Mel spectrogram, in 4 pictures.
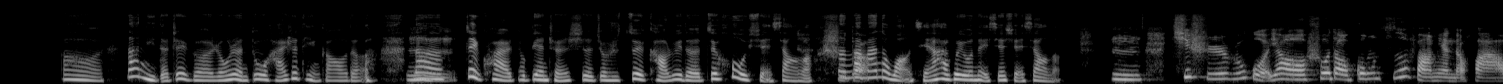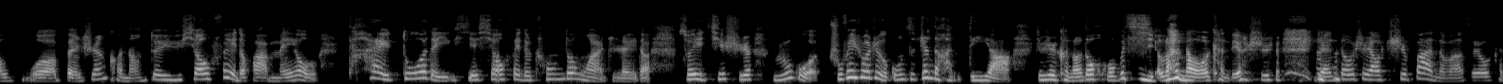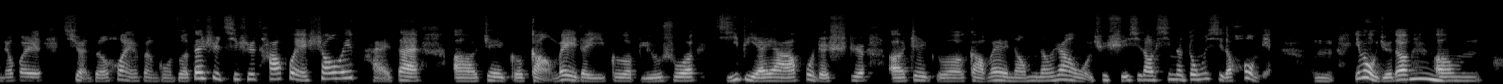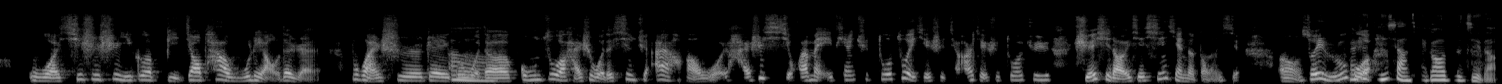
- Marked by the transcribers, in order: chuckle; laughing while speaking: "起了"; laughing while speaking: "肯定是"; laugh; other background noise; tapping
- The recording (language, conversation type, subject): Chinese, podcast, 你通常怎么决定要不要换一份工作啊？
